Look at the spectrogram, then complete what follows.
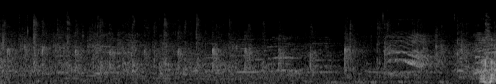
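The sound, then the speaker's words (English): A wrestling crowd chants for the wrestler Thunder Rosa during her match with Athena, over a steady roar of cheering and scattered clapping, the massed voices rising in a brief swell near the end. “And that is just encouraging a Thunder Rosa chant from the crowd.”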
